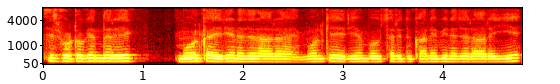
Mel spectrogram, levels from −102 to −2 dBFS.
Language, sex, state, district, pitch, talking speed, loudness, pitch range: Hindi, male, Rajasthan, Jaipur, 150 Hz, 300 wpm, -16 LUFS, 145-155 Hz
